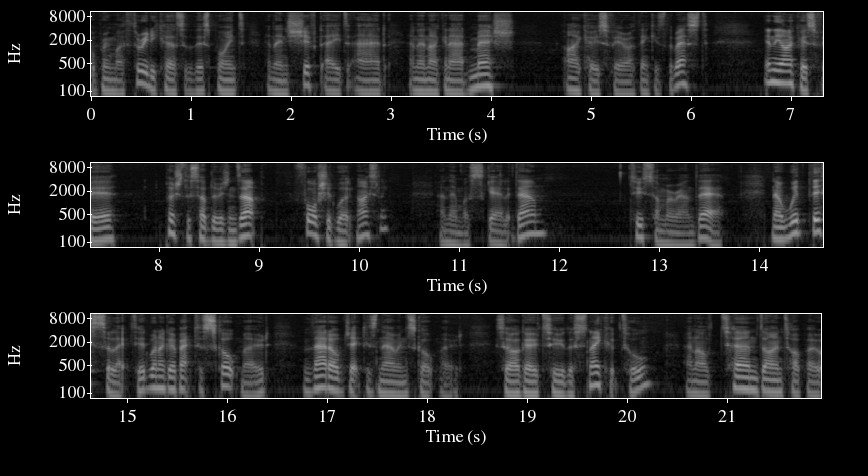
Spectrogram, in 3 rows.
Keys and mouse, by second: 7.8 click, 8.8-11.2 drag, 11.2 s, 12.9-15.8 middle drag, 15.8 click, 19.4-21.9 drag.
